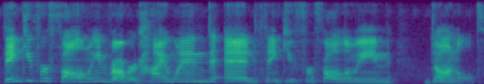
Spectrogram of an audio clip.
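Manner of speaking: ordinary talk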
